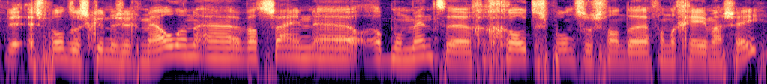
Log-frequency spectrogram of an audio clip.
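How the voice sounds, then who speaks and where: A man's voice: a little high, fairly quick, gravelly, darkish tone, no echo. A young man in his twenties, a hockey trainer, talking hesitantly with many fillers in a casual promo interview. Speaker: hockey trainer and event organizer. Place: small indoor café. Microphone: handheld microphone.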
